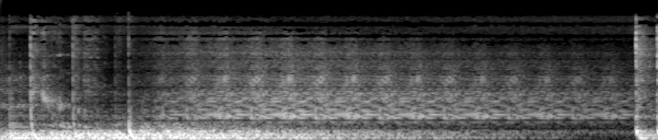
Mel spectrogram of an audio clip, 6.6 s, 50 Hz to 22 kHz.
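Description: Electronic dance music played through Crewn 1208 full-range 30 cm karaoke loudspeakers: a heavy bass beat that drops away after about two seconds, leaving a repeating synth arpeggio as the track fades out steadily toward the end.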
